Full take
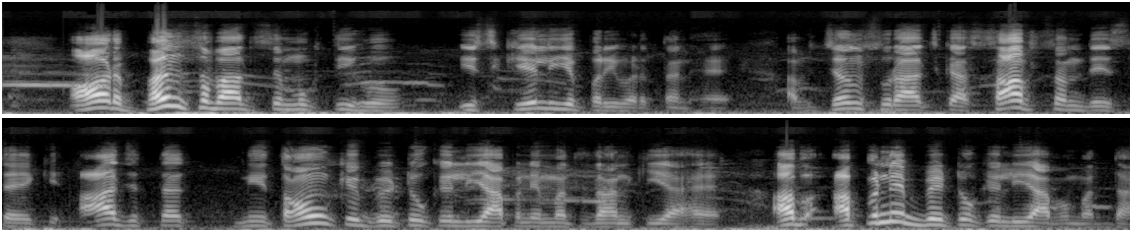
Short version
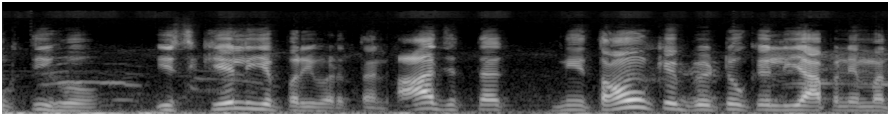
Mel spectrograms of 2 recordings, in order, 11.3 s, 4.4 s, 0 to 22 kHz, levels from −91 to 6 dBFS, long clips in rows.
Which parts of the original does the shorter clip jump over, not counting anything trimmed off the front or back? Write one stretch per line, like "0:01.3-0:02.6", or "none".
0:03.3-0:05.9

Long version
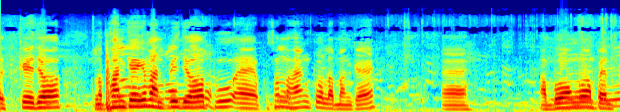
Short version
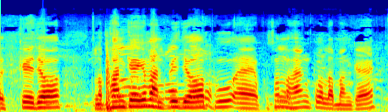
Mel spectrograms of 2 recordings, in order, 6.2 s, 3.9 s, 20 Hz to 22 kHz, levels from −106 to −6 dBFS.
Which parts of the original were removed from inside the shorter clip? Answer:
none

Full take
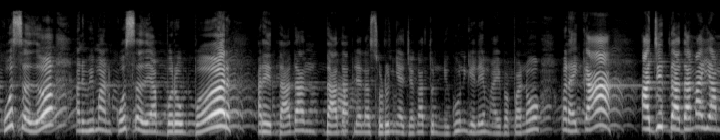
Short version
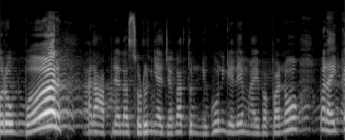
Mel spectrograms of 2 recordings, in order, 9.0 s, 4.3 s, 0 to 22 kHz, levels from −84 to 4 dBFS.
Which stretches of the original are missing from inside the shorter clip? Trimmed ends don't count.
0:03.3-0:04.2

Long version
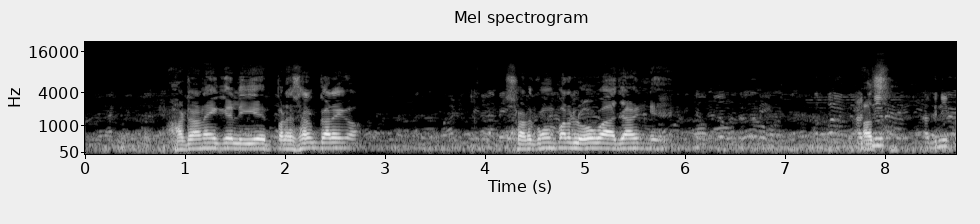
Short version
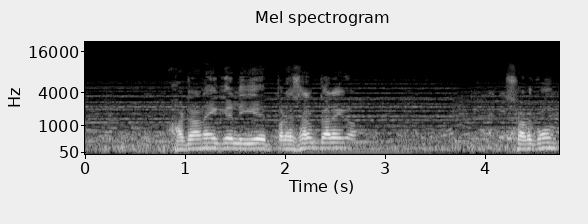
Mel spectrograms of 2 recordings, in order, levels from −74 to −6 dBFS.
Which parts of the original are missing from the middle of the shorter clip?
none

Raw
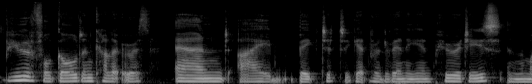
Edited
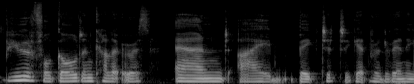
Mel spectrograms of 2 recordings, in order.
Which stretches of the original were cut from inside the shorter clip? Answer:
none

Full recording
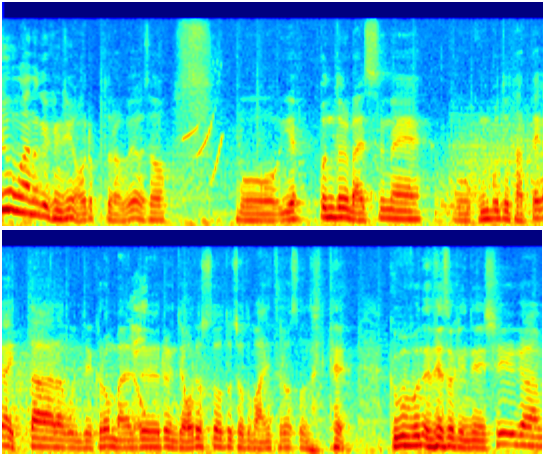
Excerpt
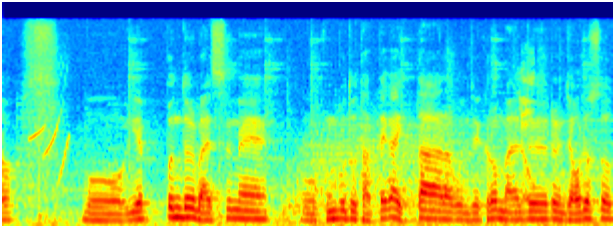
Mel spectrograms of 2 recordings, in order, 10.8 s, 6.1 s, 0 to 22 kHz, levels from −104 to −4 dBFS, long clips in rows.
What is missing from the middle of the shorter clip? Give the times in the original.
none

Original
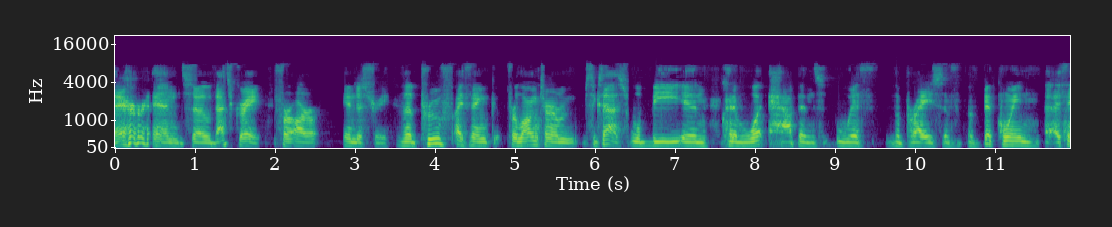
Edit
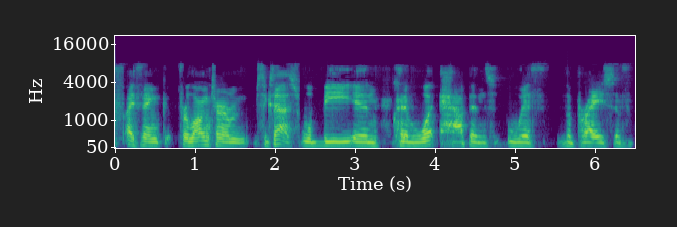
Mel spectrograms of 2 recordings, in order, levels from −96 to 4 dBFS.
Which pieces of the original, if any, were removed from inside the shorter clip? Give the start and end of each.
none

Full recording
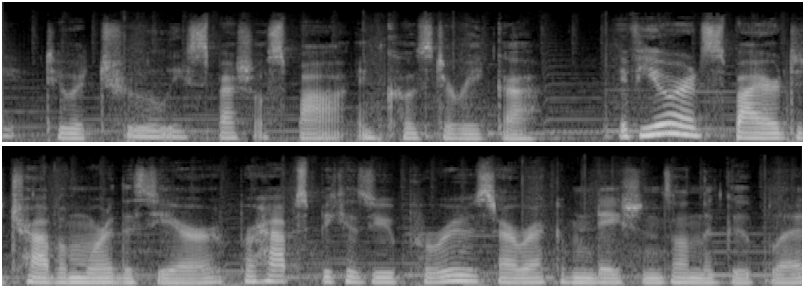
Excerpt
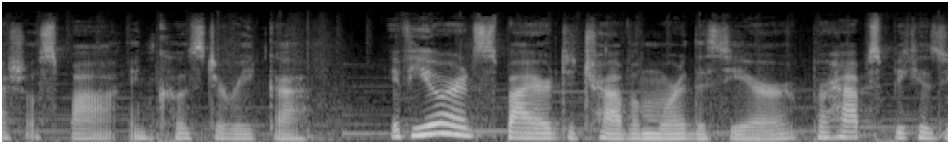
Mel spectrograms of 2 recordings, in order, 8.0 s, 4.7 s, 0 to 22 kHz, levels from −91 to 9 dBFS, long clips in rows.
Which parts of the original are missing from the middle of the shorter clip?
none

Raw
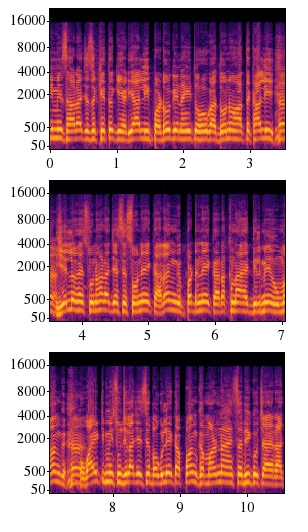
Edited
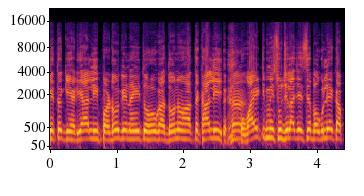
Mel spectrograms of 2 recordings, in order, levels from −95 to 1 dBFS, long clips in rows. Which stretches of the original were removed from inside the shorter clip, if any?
0:03.4-0:07.3

